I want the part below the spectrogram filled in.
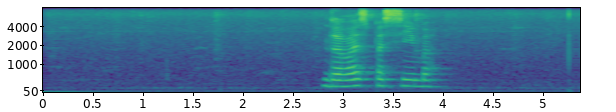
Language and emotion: Russian, neutral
